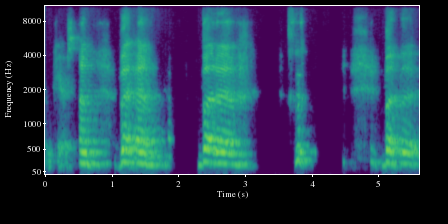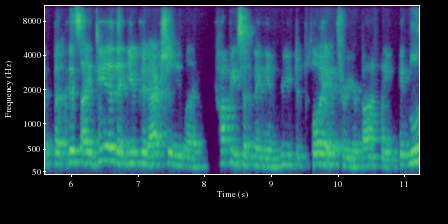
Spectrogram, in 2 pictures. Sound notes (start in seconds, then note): 1.3 laughs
